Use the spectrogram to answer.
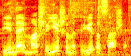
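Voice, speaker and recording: A man co-hosts a casual live stream and reads viewer messages aloud in a relaxed, easygoing way. Guitar music plays clearly in the background under his voice. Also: medium pitch, fast. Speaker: stream co-host. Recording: guitar music playing behind.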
